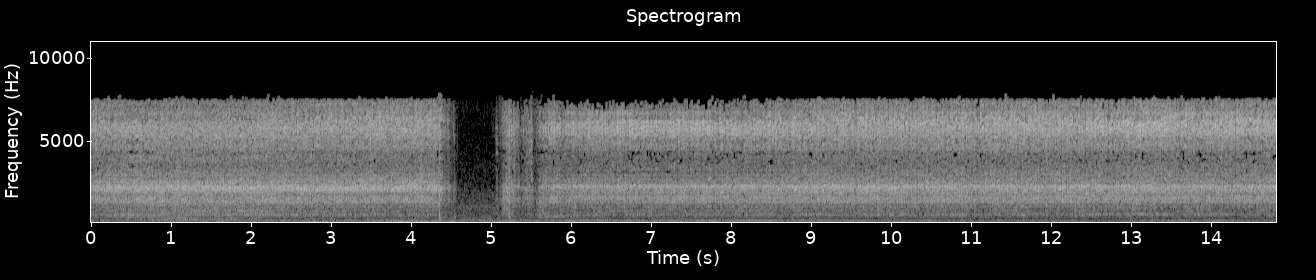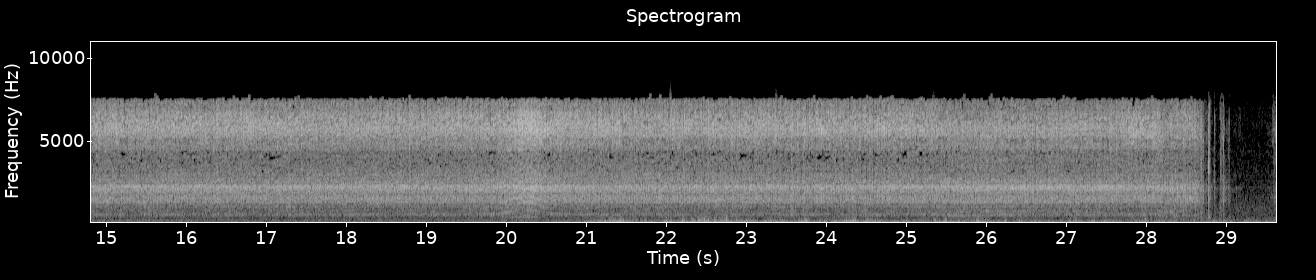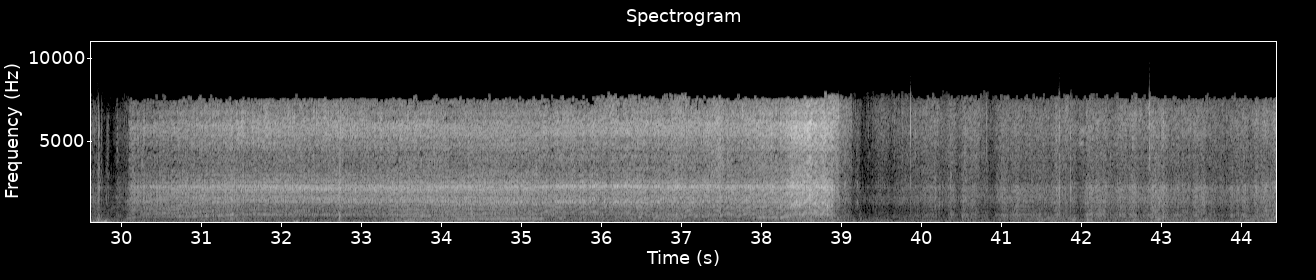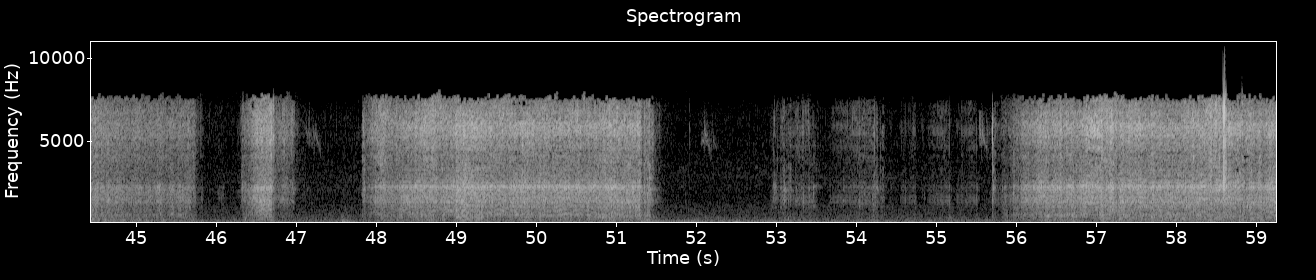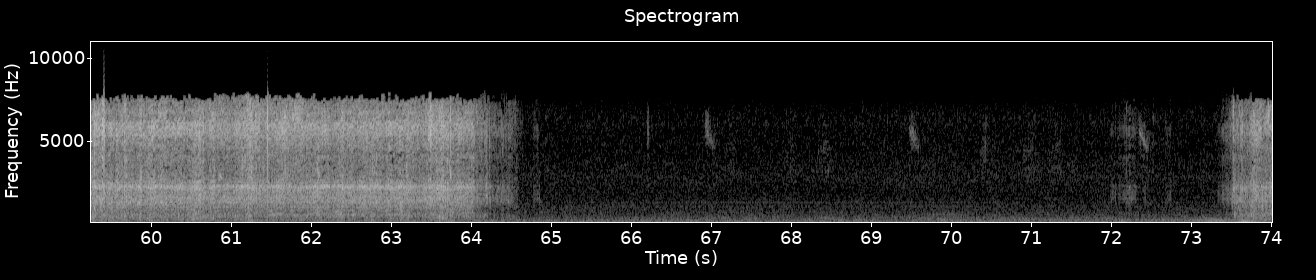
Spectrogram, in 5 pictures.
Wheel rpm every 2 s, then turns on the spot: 70, 70, 30, 60, 70, 70, 70, 70, 70, 70, 80, 70, 70, 70, 30, 50, 70, 60, 70, 80, 10, 20, 20, 10, 60, 60, 0, 0, 50, 60, 60, 70, 20, 0, 0, 0, 10.
38-46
